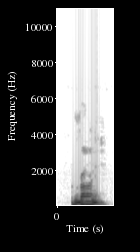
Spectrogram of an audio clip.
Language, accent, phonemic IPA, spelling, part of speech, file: English, Southern England, /ˈɹɑː.niː/, rani, noun, LL-Q1860 (eng)-rani.wav
- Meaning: 1. The wife of a rajah 2. A Hindu princess or female ruler in India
